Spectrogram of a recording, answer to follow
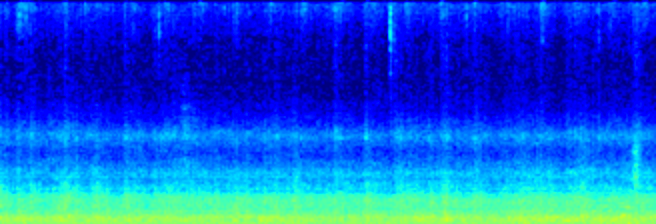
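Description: Electric motor-driven churma-baati grinding machine running with a steady mechanical hum.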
